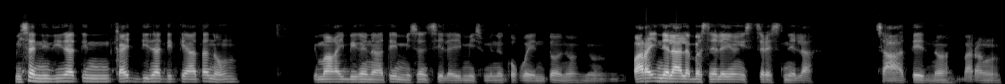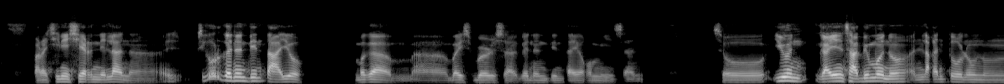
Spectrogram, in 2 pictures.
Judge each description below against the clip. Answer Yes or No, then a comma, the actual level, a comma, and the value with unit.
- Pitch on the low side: Yes, low, 115 Hz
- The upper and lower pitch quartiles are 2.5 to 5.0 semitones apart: No, wide, 5.4 semitones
